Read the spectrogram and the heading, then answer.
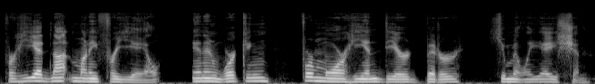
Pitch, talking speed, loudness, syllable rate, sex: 125 Hz, 160 wpm, -18 LUFS, 4.6 syllables/s, male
